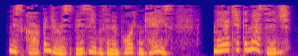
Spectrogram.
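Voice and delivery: put-on coy old-movie receptionist, quick; film noir secretary. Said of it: "imitating the breathy voice of a film noir secretary".

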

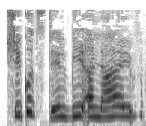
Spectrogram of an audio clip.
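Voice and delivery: acted tearful regret, stretched out; crying regret. A narrator's reading. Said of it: "he cries".

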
